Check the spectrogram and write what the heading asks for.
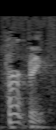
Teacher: the word is perfect accent on the first syllable always whether an adjective or a transitive verb eight the chief justice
